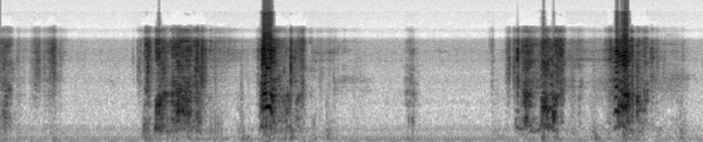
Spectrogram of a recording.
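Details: A Boston Terrier in Oklahoma lets out harsh, snarling barks in pairs of bursts, going into attack mode at windshield wipers once they start moving.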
